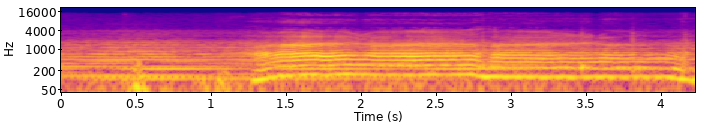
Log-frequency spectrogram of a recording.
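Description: Harmonium holding steady sustained notes, with a man's singing voice coming in about a second in on one long held, slightly wavering note over the drone.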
